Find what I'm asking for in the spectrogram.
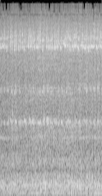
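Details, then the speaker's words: GMC truck engine running, belt-area view at A/C compressor: steady high whine and squeal over engine; suspected accessory belt or pulley issue, earlier squeal came and went, alternator being changed; not confirmed. "you can see that belt spinning there maybe so but definitely has changed soundwise it's definitely uh there was definitely an issue I think in here"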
